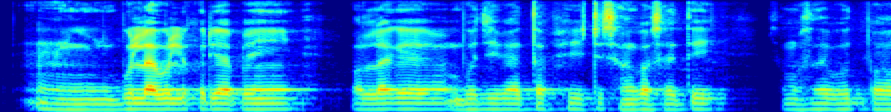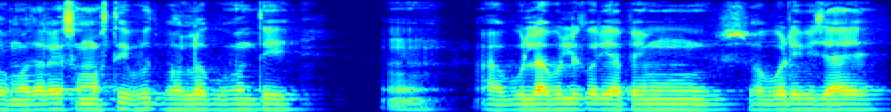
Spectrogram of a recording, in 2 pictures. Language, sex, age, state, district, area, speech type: Odia, male, 30-45, Odisha, Dhenkanal, rural, spontaneous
